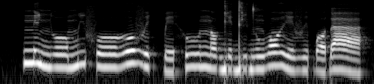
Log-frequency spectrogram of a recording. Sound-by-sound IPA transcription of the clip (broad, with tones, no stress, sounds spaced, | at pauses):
n ɪ˦˨ ɲ oː˨ m i˦ f oː˨ ɣ o˦ v e˨ k͡p e˨ h uː˦ n ɔ˨ ɡ e˨ d i˨ d ũ˨ β ɔ˦ ɣ e˨ v ɪ˨ ɓ ɔ˨ ɗ aː˦˨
